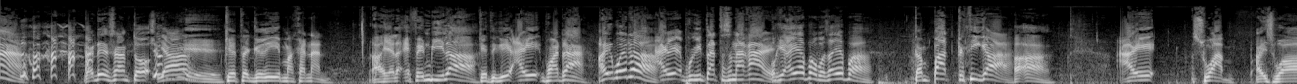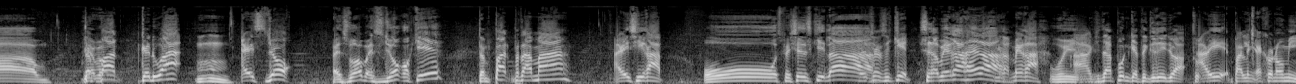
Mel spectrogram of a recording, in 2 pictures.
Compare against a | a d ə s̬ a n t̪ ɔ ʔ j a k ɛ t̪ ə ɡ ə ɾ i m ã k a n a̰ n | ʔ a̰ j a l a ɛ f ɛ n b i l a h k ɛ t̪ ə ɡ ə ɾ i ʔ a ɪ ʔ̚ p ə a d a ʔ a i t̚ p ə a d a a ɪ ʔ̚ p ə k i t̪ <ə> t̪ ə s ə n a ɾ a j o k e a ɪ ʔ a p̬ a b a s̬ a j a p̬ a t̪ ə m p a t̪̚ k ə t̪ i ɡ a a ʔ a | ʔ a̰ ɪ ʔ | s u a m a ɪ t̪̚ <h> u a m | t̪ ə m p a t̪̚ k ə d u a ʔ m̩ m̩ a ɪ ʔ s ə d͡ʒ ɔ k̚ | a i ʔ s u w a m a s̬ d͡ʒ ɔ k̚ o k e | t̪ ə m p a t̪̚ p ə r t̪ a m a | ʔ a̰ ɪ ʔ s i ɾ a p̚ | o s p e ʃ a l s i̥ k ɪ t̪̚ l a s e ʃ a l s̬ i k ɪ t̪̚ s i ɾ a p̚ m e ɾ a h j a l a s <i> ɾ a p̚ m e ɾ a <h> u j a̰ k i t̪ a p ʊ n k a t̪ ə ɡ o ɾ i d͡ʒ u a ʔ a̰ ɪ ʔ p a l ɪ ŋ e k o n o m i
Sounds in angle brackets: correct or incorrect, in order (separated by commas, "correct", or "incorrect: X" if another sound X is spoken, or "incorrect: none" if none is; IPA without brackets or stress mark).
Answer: incorrect: a, incorrect: s, correct, correct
